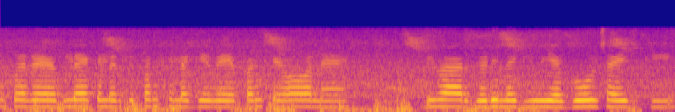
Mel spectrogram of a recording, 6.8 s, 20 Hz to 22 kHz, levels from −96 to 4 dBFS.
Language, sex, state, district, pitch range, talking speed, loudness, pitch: Hindi, female, Rajasthan, Bikaner, 225-235 Hz, 185 wpm, -15 LUFS, 230 Hz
